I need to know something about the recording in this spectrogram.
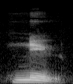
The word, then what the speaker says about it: nu: still making significant progress the next letter is new like that brand of water called new new new the next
